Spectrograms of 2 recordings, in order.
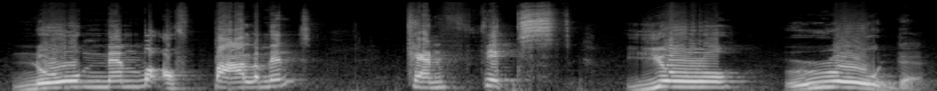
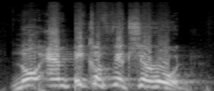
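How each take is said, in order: First: It is said slowly and deliberately. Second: It is said at normal speed.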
